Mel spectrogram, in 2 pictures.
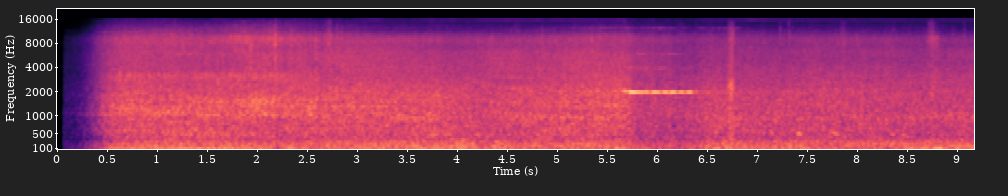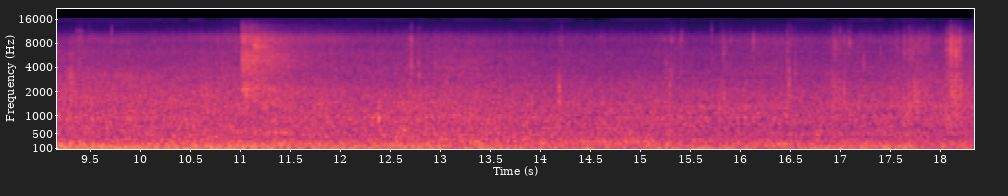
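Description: Street traffic on a wet, slushy road: a steady rumble and tyre hiss of passing vehicles, with a short high-pitched tone about six seconds in and a brief sharp noise about eleven seconds in.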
